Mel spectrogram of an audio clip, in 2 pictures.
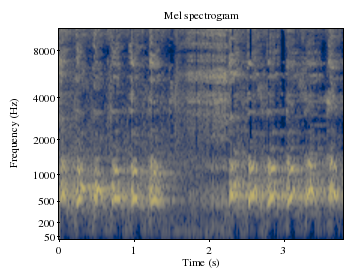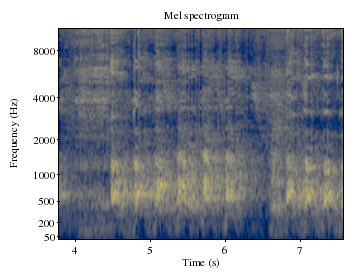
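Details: Dog barking in fast volleys of about four to six harsh barks each, separated by brief quieter gaps.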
